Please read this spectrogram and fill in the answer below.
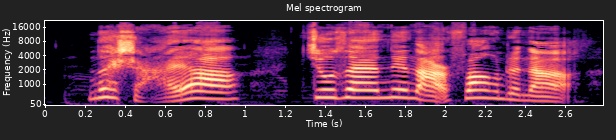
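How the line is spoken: Mother shouting. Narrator (Chinese): 老妈又喊

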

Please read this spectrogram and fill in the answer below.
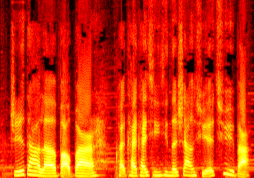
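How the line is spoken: Smiling mother. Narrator (Chinese): 妈妈笑盈盈地说

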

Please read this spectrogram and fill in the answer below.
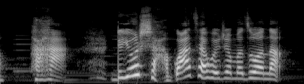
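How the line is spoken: Mocking. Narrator (Chinese): 哥哥们在一旁取笑说

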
